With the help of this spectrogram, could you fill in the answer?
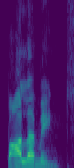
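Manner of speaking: पार्लियामेंट said as "paləmẽɳʈ", loud and clear; correct pronunciation. Shown as a demonstration. Teacher models the word for the class, loud and clear. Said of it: "सही phonetic transcription होता है।".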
